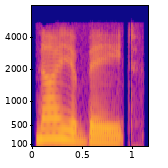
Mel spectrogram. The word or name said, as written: niobate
